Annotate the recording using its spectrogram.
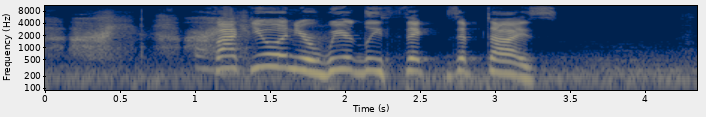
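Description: A young woman groans and cries out in distress.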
